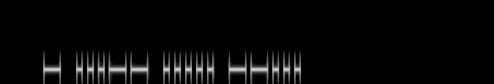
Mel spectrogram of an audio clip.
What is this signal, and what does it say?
Morse code, heard as a keyed tone, about 22 wpm, 700 Hz. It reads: T357
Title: Numbers - Contest Style - 4-Digit 22wpm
